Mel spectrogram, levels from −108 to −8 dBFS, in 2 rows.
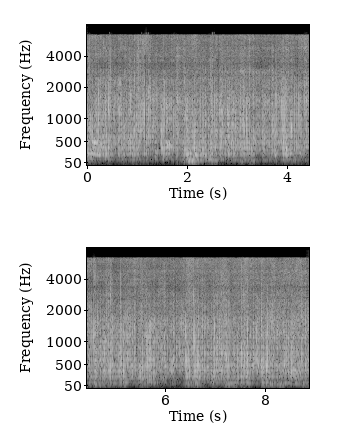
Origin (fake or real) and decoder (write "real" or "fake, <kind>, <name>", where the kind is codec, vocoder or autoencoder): fake, codec, SNAC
